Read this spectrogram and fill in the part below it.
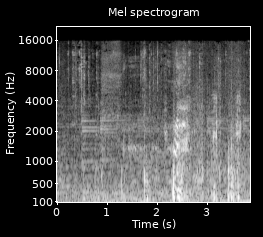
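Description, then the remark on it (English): Horse hooves clop unevenly against a busy, noisy background, a handful of sharp knocks standing out at irregular intervals, moderately loud. “I told you all horses were a bad idea.”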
